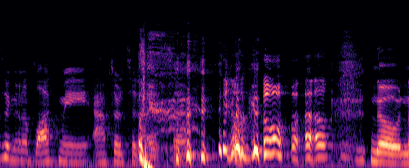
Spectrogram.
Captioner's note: laughs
